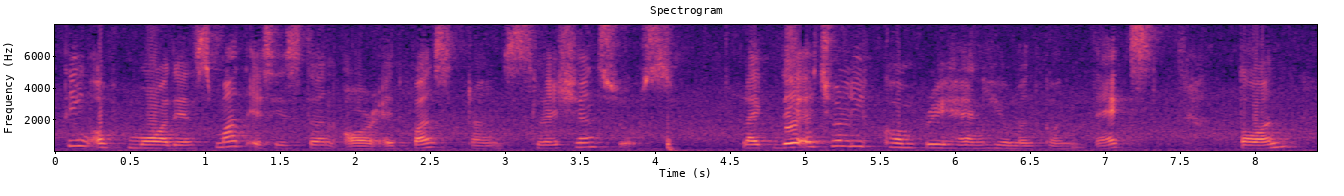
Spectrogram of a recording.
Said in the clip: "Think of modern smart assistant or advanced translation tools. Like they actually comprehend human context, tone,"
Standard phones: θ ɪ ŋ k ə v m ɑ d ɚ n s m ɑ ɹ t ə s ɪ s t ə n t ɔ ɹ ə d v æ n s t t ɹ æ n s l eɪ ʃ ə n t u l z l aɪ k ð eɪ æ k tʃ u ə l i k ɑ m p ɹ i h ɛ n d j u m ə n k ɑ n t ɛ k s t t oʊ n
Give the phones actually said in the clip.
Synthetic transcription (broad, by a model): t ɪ ŋ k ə f m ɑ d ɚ n s m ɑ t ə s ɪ s t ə n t ɔ ɹ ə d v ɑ n s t t ɹ æ n s l eɪ ʃ ə n s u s l aɪ k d eɪ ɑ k tʃ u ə l i k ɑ m p ɹ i h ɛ n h j u m ə n k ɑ n t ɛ k s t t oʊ n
